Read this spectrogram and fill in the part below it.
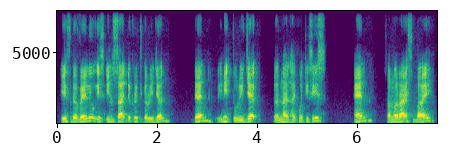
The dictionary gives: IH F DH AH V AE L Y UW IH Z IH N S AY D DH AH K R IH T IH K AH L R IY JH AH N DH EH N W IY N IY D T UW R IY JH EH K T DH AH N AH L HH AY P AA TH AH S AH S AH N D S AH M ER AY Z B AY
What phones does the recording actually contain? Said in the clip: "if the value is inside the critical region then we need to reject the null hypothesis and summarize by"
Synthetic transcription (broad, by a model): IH F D AH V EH L Y UW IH S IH N S AY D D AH K R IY T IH K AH L R IY JH AH N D EH N W IY N IY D T UW R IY JH EH K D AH N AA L HH AY P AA T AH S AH S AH N S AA M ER AY S B AY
